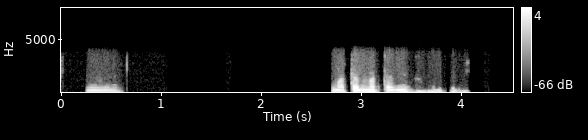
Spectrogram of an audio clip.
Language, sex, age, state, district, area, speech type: Manipuri, male, 30-45, Manipur, Thoubal, rural, conversation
